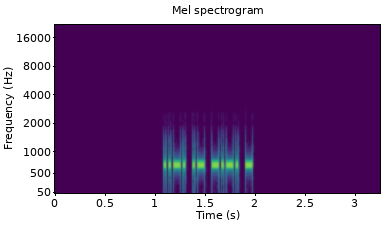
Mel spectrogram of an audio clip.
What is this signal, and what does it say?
Morse code, heard as a keyed tone, about 48 wpm, 700 Hz. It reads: FACT
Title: Top 500 Words 50wpm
